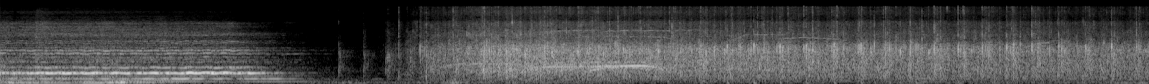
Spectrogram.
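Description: Music with singing fades out over the first three seconds. From about four seconds in, a hall audience applauds steadily, with a short cheer near six seconds.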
